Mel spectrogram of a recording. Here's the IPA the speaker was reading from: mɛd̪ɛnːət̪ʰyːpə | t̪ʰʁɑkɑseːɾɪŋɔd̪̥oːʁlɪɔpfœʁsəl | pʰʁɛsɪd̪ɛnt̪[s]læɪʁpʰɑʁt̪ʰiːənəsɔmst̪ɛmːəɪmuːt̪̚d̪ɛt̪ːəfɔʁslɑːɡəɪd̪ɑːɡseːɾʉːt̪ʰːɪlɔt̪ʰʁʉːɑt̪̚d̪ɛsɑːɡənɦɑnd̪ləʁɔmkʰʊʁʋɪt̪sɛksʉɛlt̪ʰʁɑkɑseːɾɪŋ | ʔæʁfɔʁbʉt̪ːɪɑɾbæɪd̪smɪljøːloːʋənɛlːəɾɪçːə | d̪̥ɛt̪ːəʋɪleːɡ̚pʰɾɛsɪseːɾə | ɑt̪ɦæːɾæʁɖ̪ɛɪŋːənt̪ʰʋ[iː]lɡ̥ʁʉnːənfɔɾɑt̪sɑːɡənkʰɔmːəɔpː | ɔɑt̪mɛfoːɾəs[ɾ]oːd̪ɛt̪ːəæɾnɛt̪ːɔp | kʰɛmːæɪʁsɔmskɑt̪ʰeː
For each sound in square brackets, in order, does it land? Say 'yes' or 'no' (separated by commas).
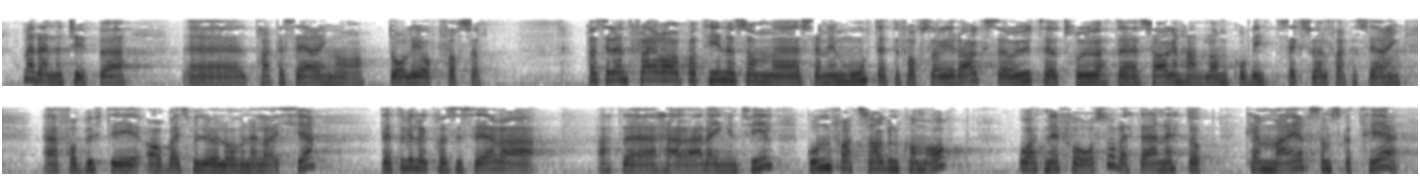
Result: no, yes, no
